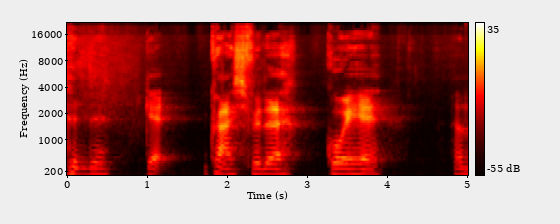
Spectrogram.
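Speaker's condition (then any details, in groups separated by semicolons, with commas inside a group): Motor neuron disease; degenerative, spasticity and cramps with cold and exercise; reduced physical capability, still cycles long distances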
